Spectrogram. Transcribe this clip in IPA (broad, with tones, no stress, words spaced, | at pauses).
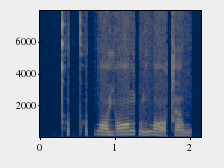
kʰʊ˨˥k̚pʰʊ˨˥k̚wɔː˧j ɔː˥ŋpʊ˨˥ŋ wɔː˨˩t͡sɐ˨w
